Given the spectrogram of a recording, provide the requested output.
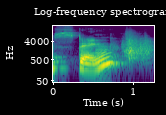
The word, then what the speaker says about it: sting: In sting, we have one syllable or one beat in this word.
